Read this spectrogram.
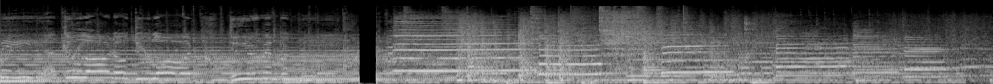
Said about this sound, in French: on est encore dans un mélange de poésie, de spoken word, de jazz, euh, d'une espèce de, musique d'archives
